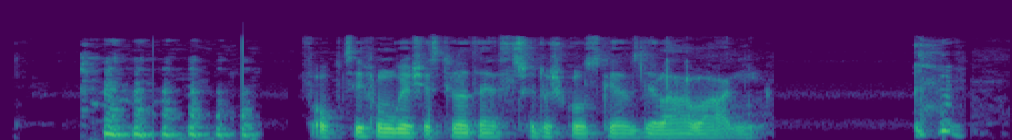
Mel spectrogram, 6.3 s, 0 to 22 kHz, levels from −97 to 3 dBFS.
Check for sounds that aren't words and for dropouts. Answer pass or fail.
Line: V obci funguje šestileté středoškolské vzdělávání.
fail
